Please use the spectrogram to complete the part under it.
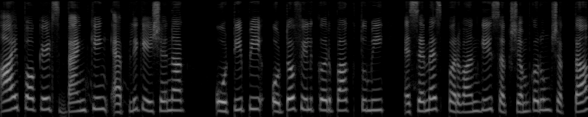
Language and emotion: Goan Konkani, neutral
